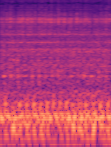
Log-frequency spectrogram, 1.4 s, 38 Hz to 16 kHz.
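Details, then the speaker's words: 100/110cc motorcycle engine at idle, strange noise heard mid-ride from right side of engine: rapid rattling whir mixed into beat, like tensioner and propeller, sometimes knocking; cause unclear. "right side ng makina ko. Yan, ganito ang tunog niya. Nagalo-halo na yung tunog niya. Tensioner tsaka yung parang propeller yung tunog."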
